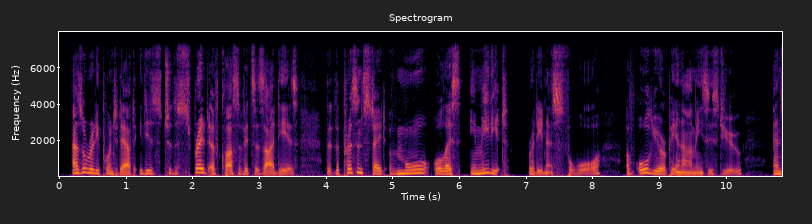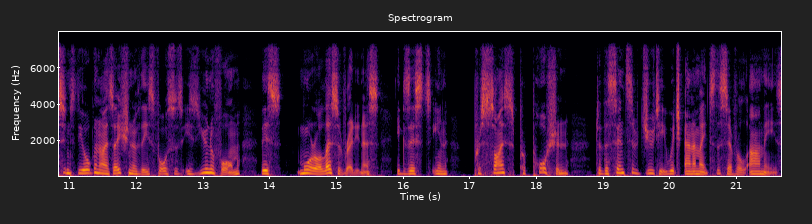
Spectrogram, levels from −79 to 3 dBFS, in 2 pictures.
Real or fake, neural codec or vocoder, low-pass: real; none; 7.2 kHz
